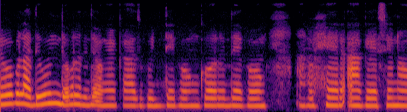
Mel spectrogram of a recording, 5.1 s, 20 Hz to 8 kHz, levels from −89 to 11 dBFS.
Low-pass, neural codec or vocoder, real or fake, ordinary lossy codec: 7.2 kHz; none; real; none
